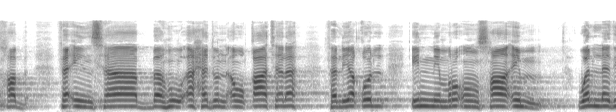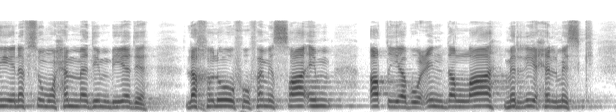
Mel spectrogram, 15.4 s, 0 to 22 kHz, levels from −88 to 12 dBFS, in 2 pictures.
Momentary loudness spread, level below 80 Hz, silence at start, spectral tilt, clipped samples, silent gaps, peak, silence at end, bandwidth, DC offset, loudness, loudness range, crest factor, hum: 9 LU; -72 dBFS; 0 s; -3.5 dB/octave; under 0.1%; none; -4 dBFS; 0.3 s; 10.5 kHz; under 0.1%; -21 LUFS; 3 LU; 18 dB; none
